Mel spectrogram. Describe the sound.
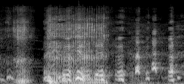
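A person imitates a pig's oinking with throaty, grunting snorts: a long rough burst followed by several short, choppy grunts in quick succession, fairly loud and with no speech.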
